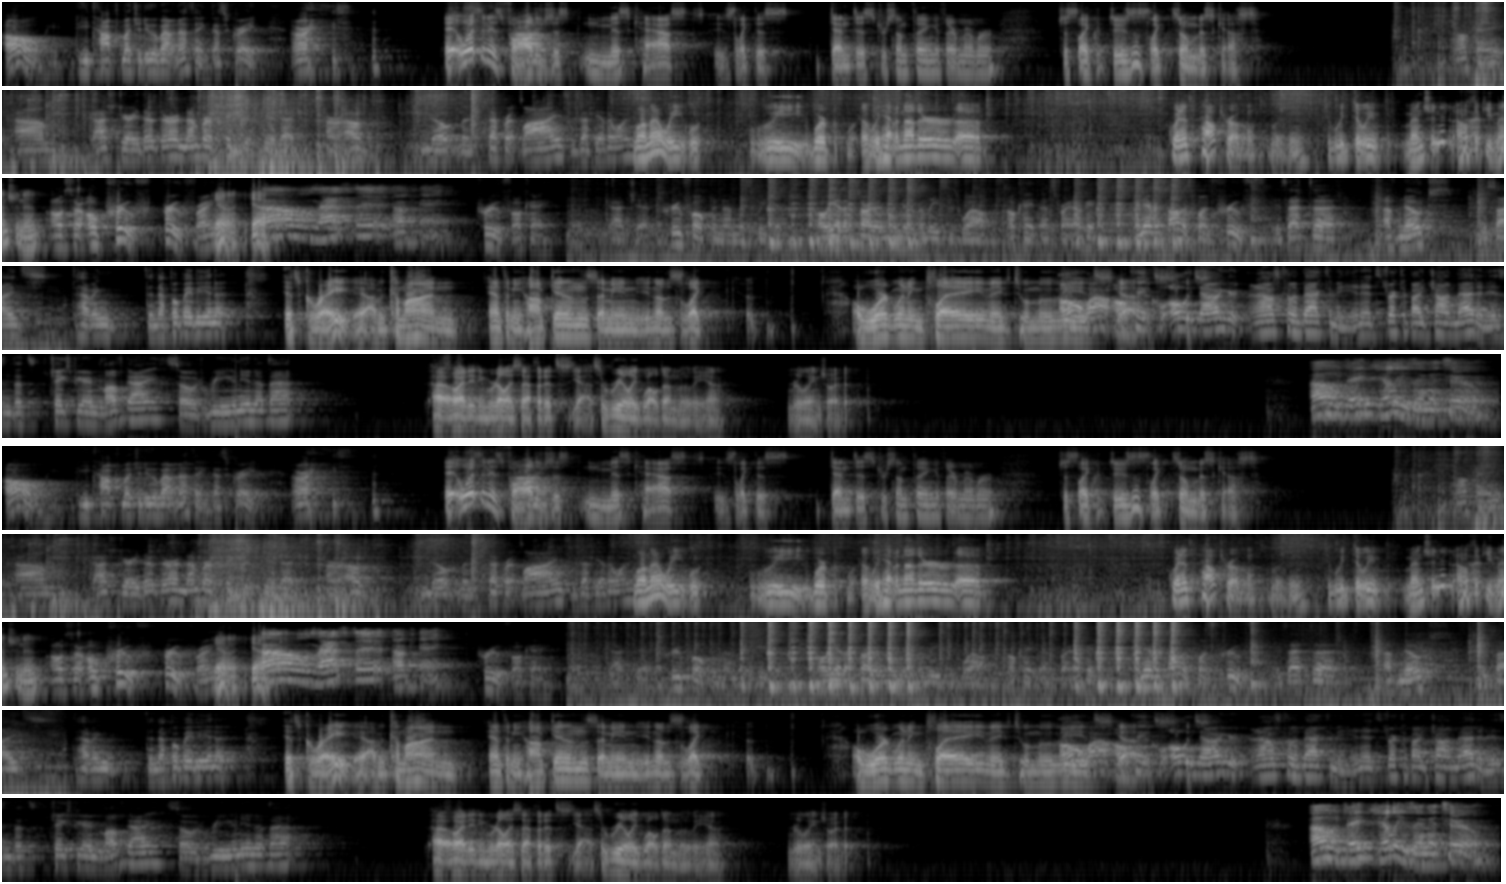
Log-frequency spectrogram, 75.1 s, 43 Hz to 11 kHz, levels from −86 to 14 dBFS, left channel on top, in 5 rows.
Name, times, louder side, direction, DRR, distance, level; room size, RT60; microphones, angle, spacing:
voice 1, 0.0-3.5 4.6-4.8 5.1-5.5 14.5-15.6 15.9-18.0 18.3-18.7 19.2-21.4 29.6-29.8 30.5-32.2 34.8-35.5 36.1-37.9 38.2-43.4 43.8-44.6 44.8-45.5 45.8-46.2 46.5-47.7 55.6-63.0 64.6-64.7, left 4 dB, 85° left, 9 dB, 1.4 m, -37 dB
voice 2, 4.4-6.8 7.1-7.9 8.3-9.9 10.6-12.6 21.3-22.0 22.5-24.9 26.7-30.4 32.2-32.7 47.9-49.6 49.9-52.1 52.5-52.6 53.4-55.9 56.2-56.4 64.3-67.3 67.9-68.5, left 2 dB, 20° left, 14 dB, 0.5 m, -32 dB
sound 1, 13.9-16.2 16.5-20.0 20.3-28.9, left 6 dB, 70° left, 2.0 m, -43 dB
voice 3, 32.6-34.4 73.2-74.9, right 4 dB, 90° right, 3 dB, 2.5 m, -32 dB
sound 2, 35.7-45.7, right 7 dB, 45° right, 0.9 m, -38 dB
20.0 x 8.0 x 9.1 m, 1.1 s
head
